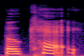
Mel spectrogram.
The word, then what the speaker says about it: bokeh: Now, there's a lighting effect called bokeh, and that's actually how it's pronounced.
